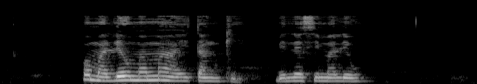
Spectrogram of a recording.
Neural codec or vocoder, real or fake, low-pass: none; real; 9.9 kHz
